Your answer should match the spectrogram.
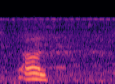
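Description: A cat meowing once, a short rising-then-falling call about half a second in.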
